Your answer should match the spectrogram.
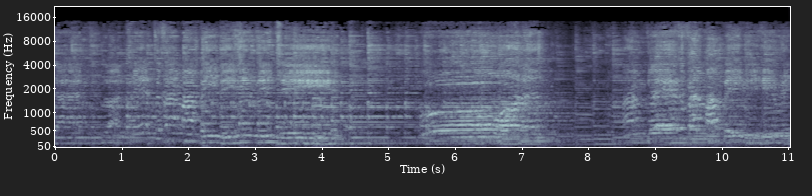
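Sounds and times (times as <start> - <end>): acoustic country band playing: 0.0 - 11.0
plucked guitars: 0.0 - 11.0.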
